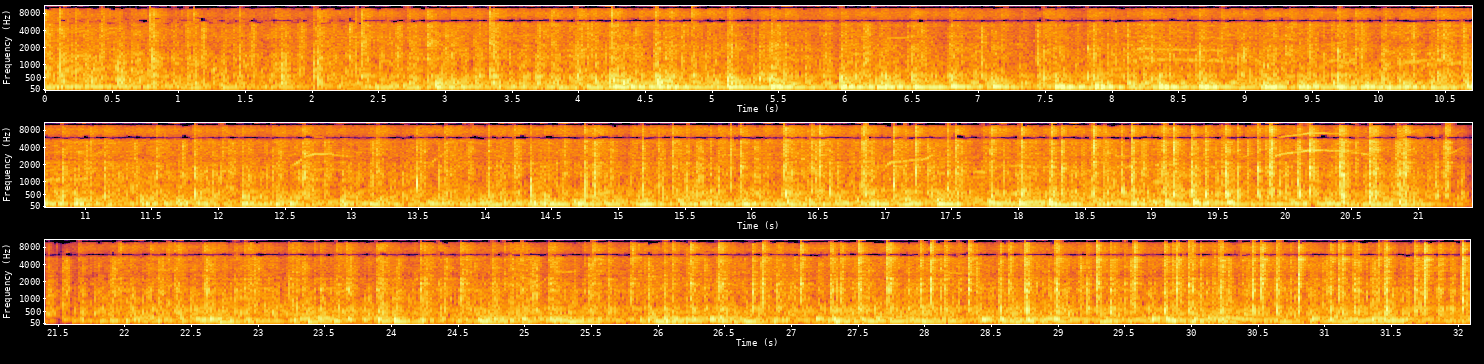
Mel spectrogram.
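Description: Drums of a street procession drum troupe beaten in a fast, continuous rhythm, breaking off for a moment about two-thirds of the way through and then going on.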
